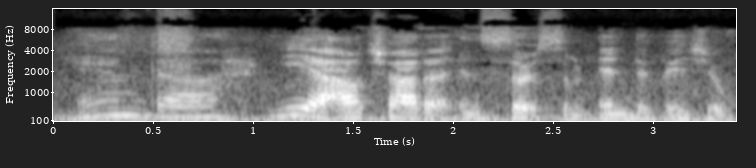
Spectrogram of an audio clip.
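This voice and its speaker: A woman talks at a moderate pace, and noticeable background noise is present throughout. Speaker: craft vlogger. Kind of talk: casual vlog. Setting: outdoors on deck gazebo. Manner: rambling with fillers. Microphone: phone near.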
